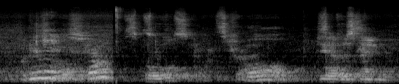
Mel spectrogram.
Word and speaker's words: Spoelstra: Stolt? Yeah, right. Yeah, Spolstra. Spolstra.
